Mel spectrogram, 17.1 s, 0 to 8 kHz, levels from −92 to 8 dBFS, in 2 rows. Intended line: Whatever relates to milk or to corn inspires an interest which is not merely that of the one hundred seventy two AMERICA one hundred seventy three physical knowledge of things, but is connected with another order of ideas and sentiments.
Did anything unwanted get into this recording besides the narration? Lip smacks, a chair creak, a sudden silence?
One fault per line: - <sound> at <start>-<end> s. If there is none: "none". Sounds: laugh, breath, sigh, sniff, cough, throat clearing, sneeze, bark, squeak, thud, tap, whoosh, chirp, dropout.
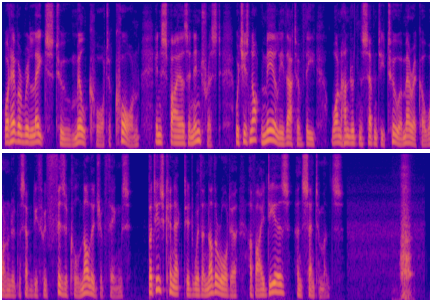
- breath at 16.4-16.8 s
